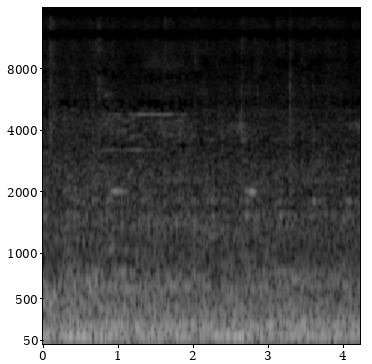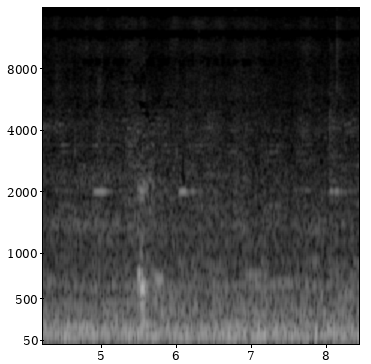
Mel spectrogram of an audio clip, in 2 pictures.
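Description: Shop ambience: a steady low hum with faint indistinct voices and quiet background music, and one brief sharp higher sound about five and a half seconds in.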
